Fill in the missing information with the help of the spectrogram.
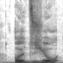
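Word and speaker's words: OHdio: Ça s'appelle Audio et ça s'écrit OH. DIO.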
